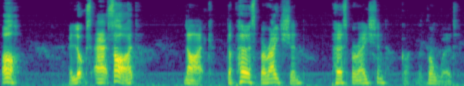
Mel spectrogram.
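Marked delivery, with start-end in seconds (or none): 0.0-5.8 hammed-up celebrity voice with heavy pauses; Michael Caine. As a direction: punch each chunk of the phrase. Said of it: "Do a Michael Caine impression".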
